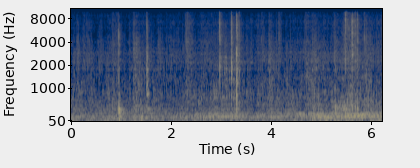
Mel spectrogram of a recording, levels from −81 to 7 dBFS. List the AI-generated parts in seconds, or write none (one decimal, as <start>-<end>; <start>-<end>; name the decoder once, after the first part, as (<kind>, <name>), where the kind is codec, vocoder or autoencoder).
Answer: 0.0-6.2 (vocoder, BigVGAN v2)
